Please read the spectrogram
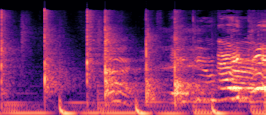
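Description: A quick string of hand claps over background music, then a child's high-pitched voice crying out near the end.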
